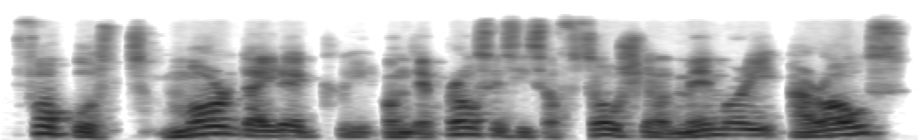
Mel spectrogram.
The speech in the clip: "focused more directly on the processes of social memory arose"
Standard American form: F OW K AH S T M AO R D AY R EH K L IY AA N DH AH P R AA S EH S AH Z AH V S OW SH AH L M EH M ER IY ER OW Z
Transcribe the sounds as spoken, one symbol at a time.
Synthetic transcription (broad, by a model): F OW K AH S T M AO R D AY R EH K L IY AA N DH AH P R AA S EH S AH S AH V S OW SH AH L M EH M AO IY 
